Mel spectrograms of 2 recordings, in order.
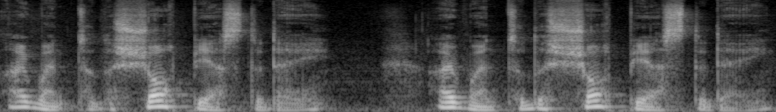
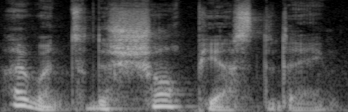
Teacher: Put the sentence stress or the main stress on shop.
